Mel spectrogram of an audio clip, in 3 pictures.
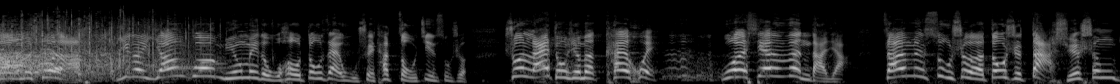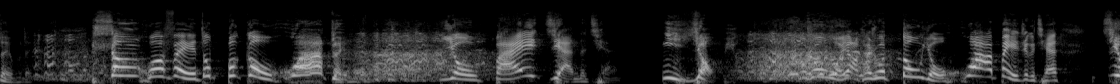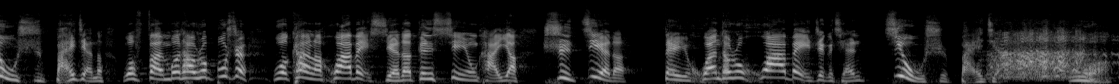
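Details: Adult speaker, stand-up monologue; normal speech.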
